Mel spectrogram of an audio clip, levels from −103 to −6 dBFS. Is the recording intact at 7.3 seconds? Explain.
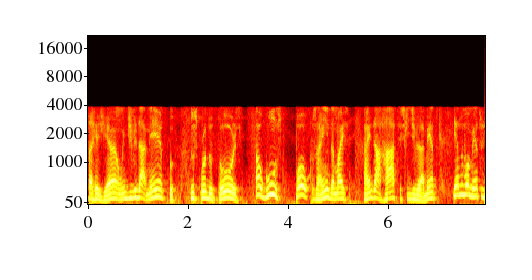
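No. Between 7.04 and 7.32 s, the sender's voice detector likely treated the pause as silence and stopped transmitting, so the receiver filled those 280 ms with comfort noise in place of the background. The real background, sitting about 27 dB below the loud parts, gives way to a steady, featureless hiss with its detail gone. The level barely shifts, about 1 dB, and like the rest of the call it stays band-limited to 4 kHz.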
